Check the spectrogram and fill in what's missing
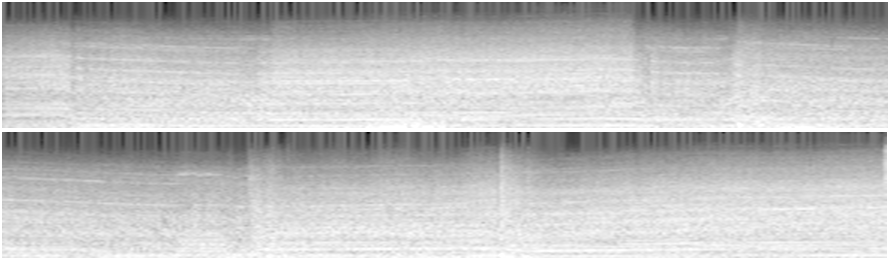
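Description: A race car engine in iRacing EuroNASCAR at Brands Hatch Indy, loud and close, revving high, then dropping sharply at each gear change before climbing again, repeated several times with no talk.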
